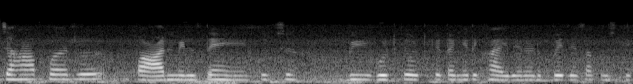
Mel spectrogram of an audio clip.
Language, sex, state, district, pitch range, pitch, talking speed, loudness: Hindi, female, Madhya Pradesh, Dhar, 205-225 Hz, 215 Hz, 150 wpm, -17 LUFS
